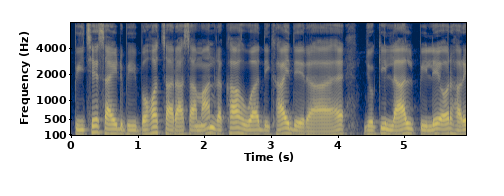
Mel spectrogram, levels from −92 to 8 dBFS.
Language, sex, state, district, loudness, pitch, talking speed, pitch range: Hindi, male, Bihar, West Champaran, -16 LUFS, 115 Hz, 160 wpm, 110-125 Hz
